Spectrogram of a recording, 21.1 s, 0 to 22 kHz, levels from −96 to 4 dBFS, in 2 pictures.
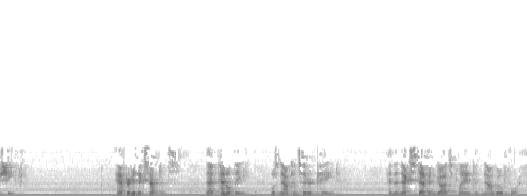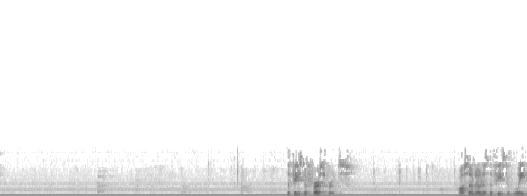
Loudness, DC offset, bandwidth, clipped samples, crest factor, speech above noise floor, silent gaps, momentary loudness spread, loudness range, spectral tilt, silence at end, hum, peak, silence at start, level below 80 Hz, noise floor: -44 LUFS; 0.3%; 5.6 kHz; under 0.1%; 24 dB; 25 dB; none; 27 LU; 22 LU; -2.5 dB/octave; 0 s; none; -24 dBFS; 0 s; -84 dBFS; -69 dBFS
